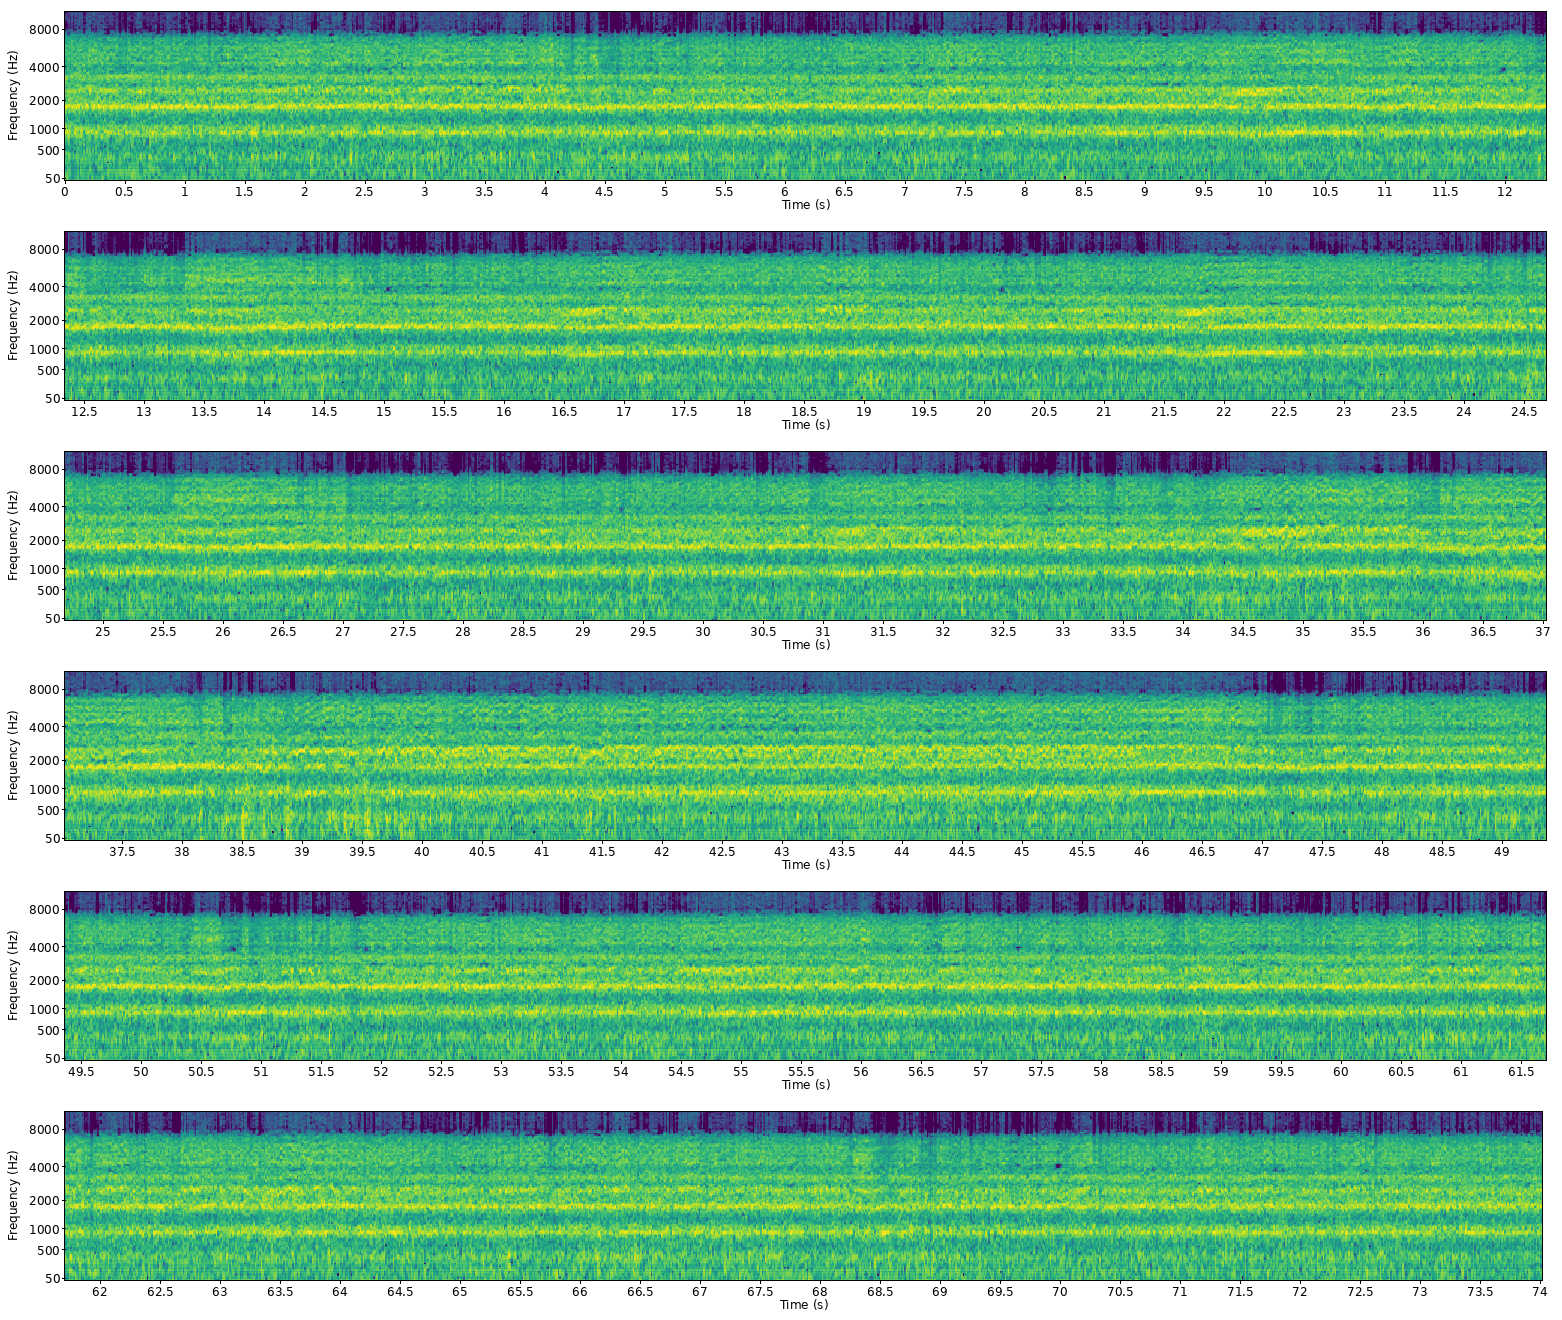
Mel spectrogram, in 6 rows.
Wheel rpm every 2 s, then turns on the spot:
230, 230, 230, 230, 230, 230, 230, 230, 230, 230, 230, 230, 230, 230, 230, 230, 230, 220, 220, 220, 210, 220, 210, 230, 230, 230, 230, 230, 230, 240, 230, 230, 230, 230, 230, 230, 230.
none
